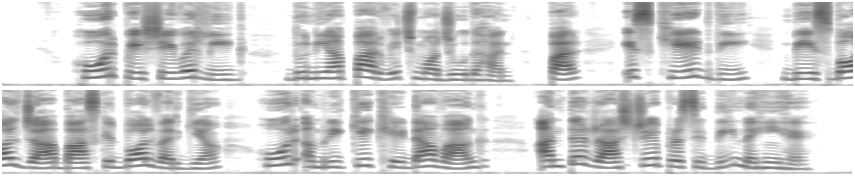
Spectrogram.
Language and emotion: Punjabi, neutral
